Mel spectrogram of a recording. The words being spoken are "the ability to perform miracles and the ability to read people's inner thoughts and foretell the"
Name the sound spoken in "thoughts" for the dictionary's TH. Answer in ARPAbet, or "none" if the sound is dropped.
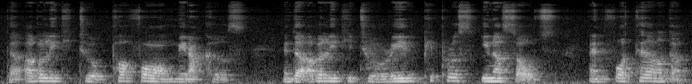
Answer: S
